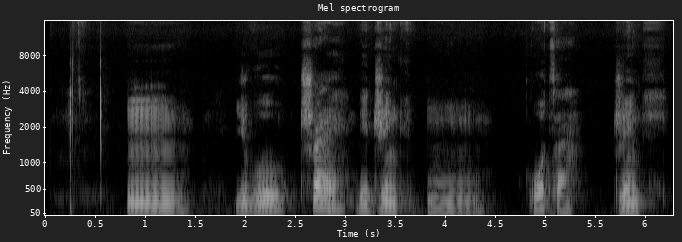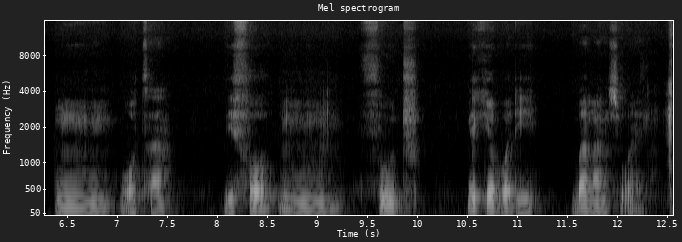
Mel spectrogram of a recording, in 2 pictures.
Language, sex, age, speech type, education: Nigerian Pidgin, male, 30-45, spontaneous, tertiary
